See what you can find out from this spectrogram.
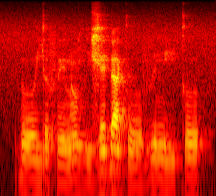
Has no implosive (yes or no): no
